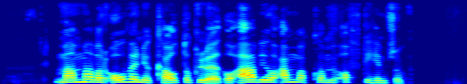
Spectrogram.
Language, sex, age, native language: Icelandic, female, 30-39, Icelandic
